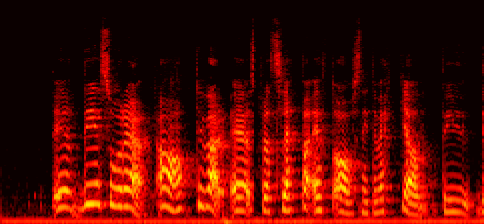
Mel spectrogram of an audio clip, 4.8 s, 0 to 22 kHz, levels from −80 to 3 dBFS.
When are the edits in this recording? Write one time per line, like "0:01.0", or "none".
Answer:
0:01.5
0:02.5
